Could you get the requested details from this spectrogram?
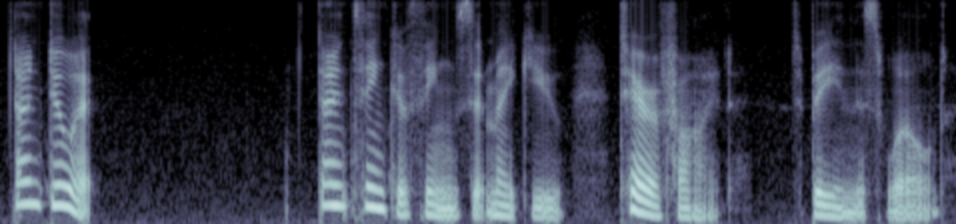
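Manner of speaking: usual speaking voice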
